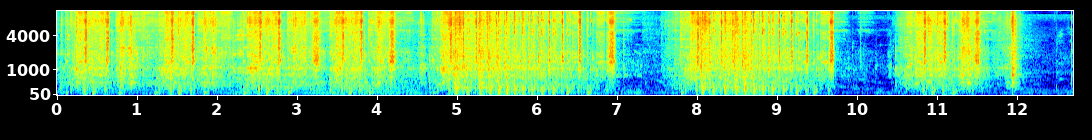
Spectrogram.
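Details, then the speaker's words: Briggs and Stratton industrial small engine with carburetor reinstalled, propped on a tiller, catches in short ragged bursts on starter fluid then dies each time; fires but won't keep running despite fuel pump priming and carburetor check. "so so so i've tried everything spraying starter fluid in there it of course it runs for a second but then cuts off"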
